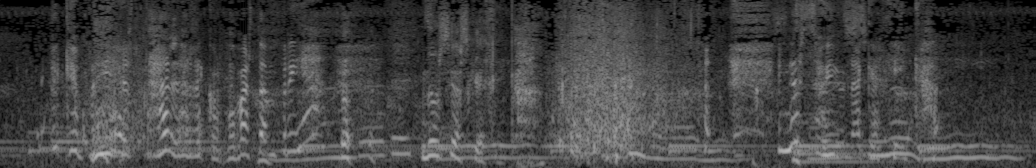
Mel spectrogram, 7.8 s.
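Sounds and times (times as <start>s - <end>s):
speech: 0.5s - 5.1s, 6.0s - 7.4s
two people jumping into a river: 4.1s - 5.8s.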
